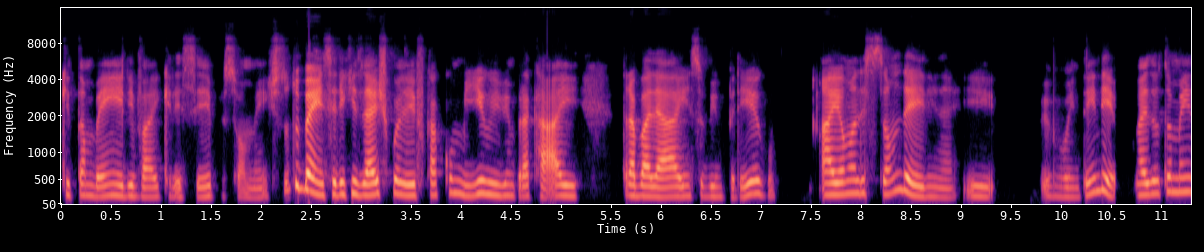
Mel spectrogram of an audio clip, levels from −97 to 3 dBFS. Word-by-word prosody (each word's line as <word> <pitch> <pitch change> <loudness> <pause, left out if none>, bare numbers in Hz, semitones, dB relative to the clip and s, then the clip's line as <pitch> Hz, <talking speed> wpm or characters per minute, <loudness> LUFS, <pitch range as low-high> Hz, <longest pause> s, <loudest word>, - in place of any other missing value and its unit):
que 220 - -3
também 200 -1 -2
ele 195 0 -1
vai 175 -1 -3
crescer 180 +1 -7
pessoalmente. 165 -2 -9
Tudo 385 - -1
bem, 280 -9 +9
se 205 - -7
ele 220 0 +1
quiser 210 -2 +4
escolher 220 -3 +1
ficar 210 +1 -4
comigo, 225 -1 -2
e 205 - -1
vim 200 0 -6
pra 185 0 -1
cá, 195 - +1
e 195 0 -2 0.4
trabalhar 185 -2 +3
em 190 +1 -6
subemprego, 185 +4 -4 0.5
aí 215 0 +6
é - - +3
uma 240 +2 -1
decisão 240 +3 -4
dele, 180 -8 +2
né, 165 -1 -12
e 185 -2 -7 0.4
eu - - -11
vou 175 -1 -10
entender. 225 +11 -1 0.2
Mas 210 +1 +1
eu 235 - 0
também, 265 +1 -2
200 Hz, 185 wpm, -22 LUFS, 180-225 Hz, 0.5 s, bem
